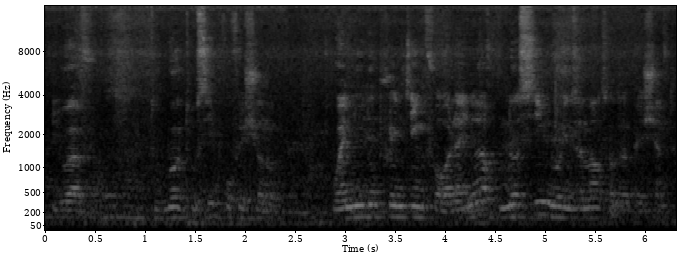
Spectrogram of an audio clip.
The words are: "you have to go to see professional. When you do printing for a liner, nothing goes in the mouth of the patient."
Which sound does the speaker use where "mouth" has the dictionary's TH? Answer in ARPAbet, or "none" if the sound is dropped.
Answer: S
